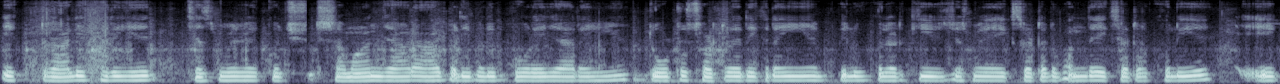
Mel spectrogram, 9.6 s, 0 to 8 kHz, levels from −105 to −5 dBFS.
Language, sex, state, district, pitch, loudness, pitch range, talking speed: Hindi, male, Bihar, Gopalganj, 145 Hz, -23 LUFS, 140-145 Hz, 225 wpm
